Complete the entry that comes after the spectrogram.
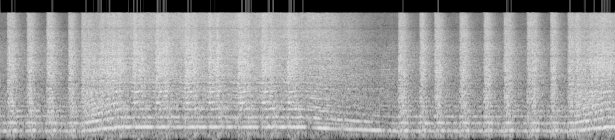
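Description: A car engine held at high revs, its pitch climbing about a second in, holding steady, dropping back around the fourth to fifth second and climbing again near the end.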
